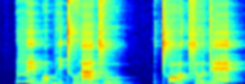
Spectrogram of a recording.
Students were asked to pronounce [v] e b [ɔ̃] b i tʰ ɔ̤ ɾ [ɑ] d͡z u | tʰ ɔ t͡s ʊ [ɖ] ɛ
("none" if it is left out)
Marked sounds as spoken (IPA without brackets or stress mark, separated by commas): v, ɔ, a, d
